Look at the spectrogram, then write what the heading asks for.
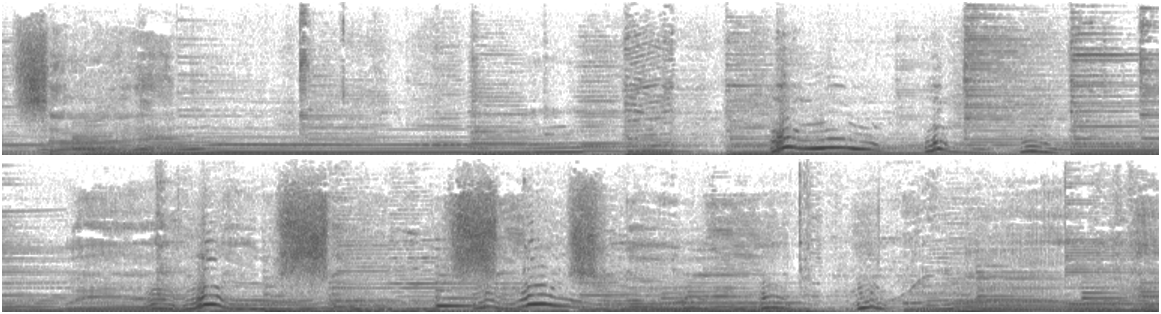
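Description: A dog barks and howls along with a rock song, its wavering, pitch-bending yelps rising and falling repeatedly over sustained band music.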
